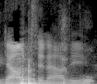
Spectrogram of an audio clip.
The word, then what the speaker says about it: Downton Abbey: Downtown Abbey? Downton Abbey? – Downton Abbey.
